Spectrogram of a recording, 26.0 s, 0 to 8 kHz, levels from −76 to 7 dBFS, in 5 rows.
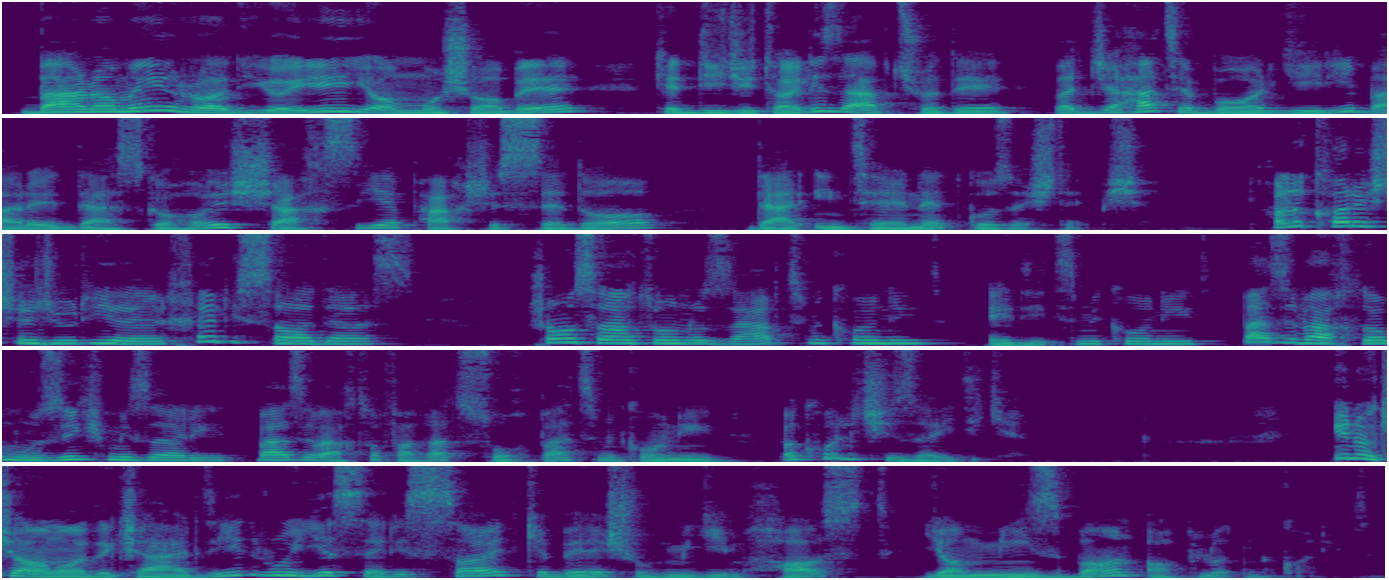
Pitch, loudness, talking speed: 140 Hz, -28 LUFS, 145 wpm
